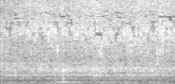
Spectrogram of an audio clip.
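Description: Chili powder and coriander powder being stirred in a hot frying pan, a soft continuous sizzle with faint scraping of the stir, low and steady with no voices.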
